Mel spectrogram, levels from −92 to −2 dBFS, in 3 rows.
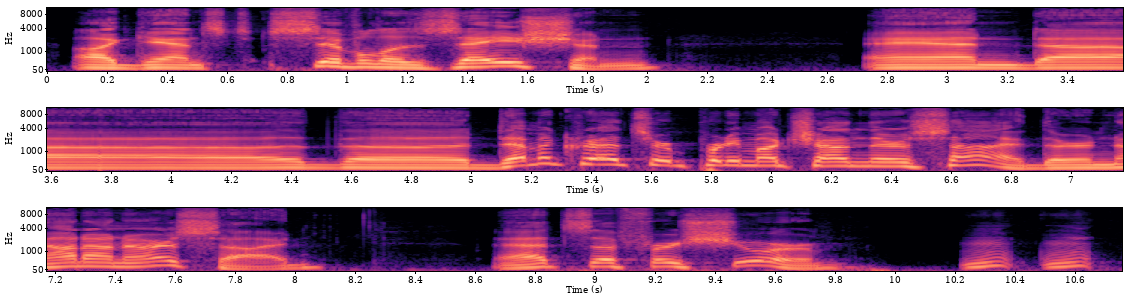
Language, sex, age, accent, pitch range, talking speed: English, male, 50-69, American, 110-145 Hz, 125 wpm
